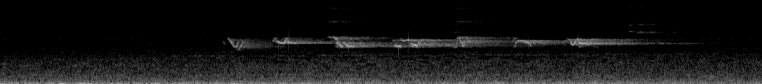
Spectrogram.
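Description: Birds calling in bare woods: a string of overlapping high, clear whistled notes for a few seconds, over a low steady rumble of outdoor background noise.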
